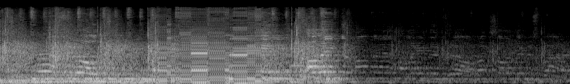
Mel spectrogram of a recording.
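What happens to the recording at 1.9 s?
At 1.9 s the sound turns into a rigid, metallic 50 Hz buzz, robotic sound from repeated short buffers, lasting from 1.61 to 2.63 s. The likely cause is a roughly 20 ms buffer being replayed while most of the real audio is skipped. Unlike a dropout, the sound never goes silent.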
